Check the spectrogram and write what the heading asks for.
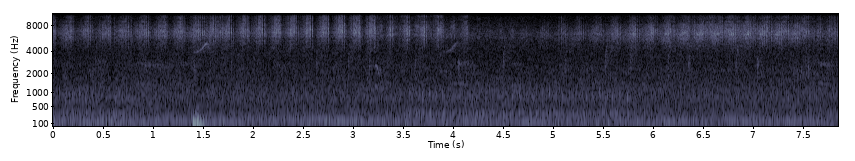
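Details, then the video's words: Grasshopper producing its sound by rubbing hind legs against forewing edges, recorded on a Nikon P900 with Raynox macro attachment; rapid high-pitched rasping pulses in two bursts separated by a quieter pause, a brief thump early on. "Grasshopper Stridulation"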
